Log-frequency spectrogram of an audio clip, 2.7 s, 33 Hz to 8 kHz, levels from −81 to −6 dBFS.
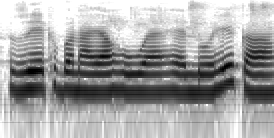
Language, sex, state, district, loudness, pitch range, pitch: Hindi, female, Jharkhand, Garhwa, -14 LUFS, 210-230 Hz, 215 Hz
